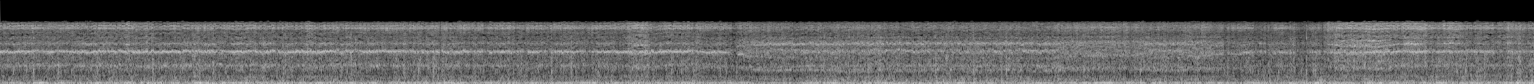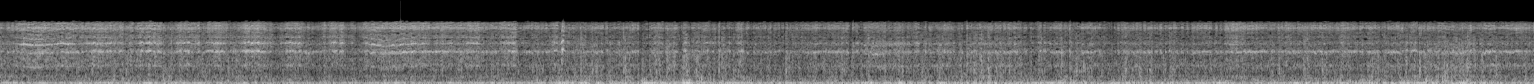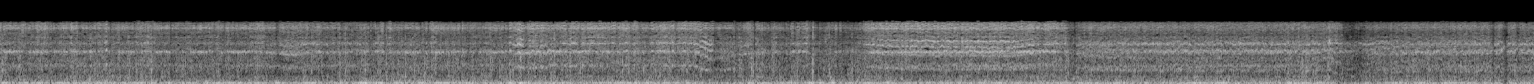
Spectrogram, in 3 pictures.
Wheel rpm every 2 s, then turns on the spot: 230, 230, 230, 230, 200, 200, 210, 230, 230, 230, 230, 230, 230, 230, 230, 230, 230, 230, 220, 210, 210, 190, 180.
none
